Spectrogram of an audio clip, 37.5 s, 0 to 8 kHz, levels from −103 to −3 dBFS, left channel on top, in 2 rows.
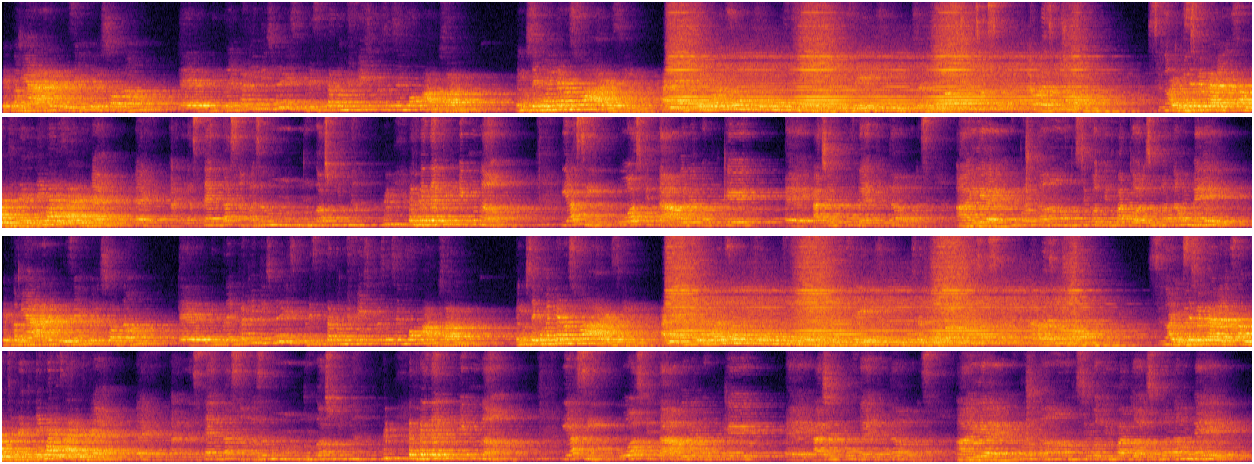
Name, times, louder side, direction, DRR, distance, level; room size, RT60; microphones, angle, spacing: voice 1, 0.1-2.2 2.6-6.9 7.7-9.5 9.9-14.1 15.5-16.5 17.4-20.4 24.5-24.6 24.8-25.3 26.7-26.9 33.0-33.5, right 1 dB, 60° right, -6 dB, 1.0 m, -18 dB
sound 1, 9.9-16.1, left 1 dB, 45° right, 0.6 m, -20 dB
voice 2, 14.1-16.1 17.3-17.9 20.1-20.5 20.7-24.1 24.9-25.3 25.6-26.3 26.8-27.7 28.0-30.0 30.5-32.6 33.0-37.1, left 1 dB, 55° left, -4 dB, 0.7 m, -24 dB
5.5 x 2.3 x 3.8 m, 2.7 s
head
